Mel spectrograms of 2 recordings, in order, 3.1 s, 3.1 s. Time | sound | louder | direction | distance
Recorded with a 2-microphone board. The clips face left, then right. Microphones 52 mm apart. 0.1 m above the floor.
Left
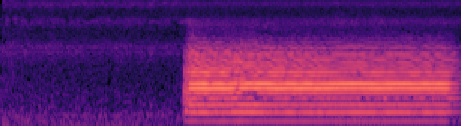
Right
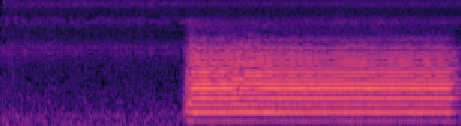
1.2 | a trumpet | left 4 dB | 75° left (ahead or behind) | 8 m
